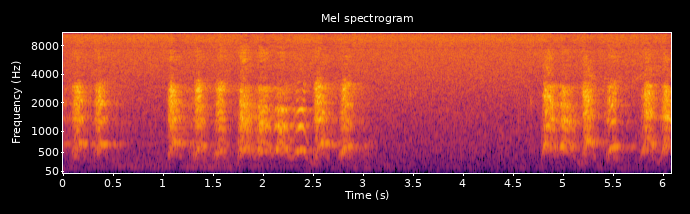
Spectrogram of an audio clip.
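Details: Dogs fighting, a lone animal against two male dogs: a couple of barks, then a long fast run of harsh barking, a quiet pause of nearly two seconds, and another quick barking volley.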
